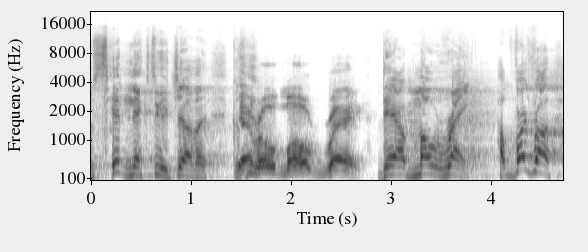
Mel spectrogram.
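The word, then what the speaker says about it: Morey: you made him Creo no darl look lookl moay darl moay I I watched back fact I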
